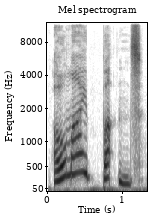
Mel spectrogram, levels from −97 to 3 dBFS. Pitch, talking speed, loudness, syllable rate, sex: 275 Hz, 135 wpm, -17 LUFS, 4.2 syllables/s, female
